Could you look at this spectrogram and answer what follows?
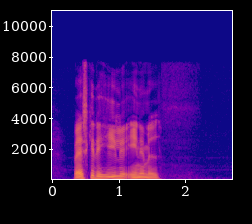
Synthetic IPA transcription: ʋæsɡ̥æd̥e̝ɦe̝ːləʔe̝nəmeð̞ˠ

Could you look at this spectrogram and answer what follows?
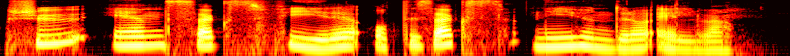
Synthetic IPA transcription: ʂʉːeːnsɛksfiːɾəʔɔt̪ɪsɛksniːhʉnd̪ɾəo̰ːʔɛ̰lʋə

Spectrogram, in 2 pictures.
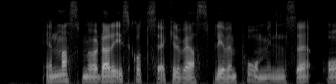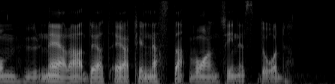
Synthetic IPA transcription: ʔɛnmasmœːɖaɾəʔɪskɔt̪sɛ̰ːkəɾvɛsb̥lɛvɛnpʰoːmɪnːəlsəʔɔmɦɵɾɳæːɾa̰d̪ɛt̪ʰæʈʰɪlnɛst̪ʰavɑːnsɪ̰nːə̰sd̪o̰ːd̪

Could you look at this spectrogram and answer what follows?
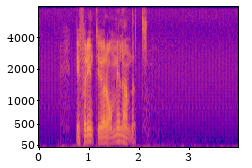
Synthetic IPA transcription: vɪfoːɾɪnt̪əjœːɾaɔmːɪland̪ə̰t̪

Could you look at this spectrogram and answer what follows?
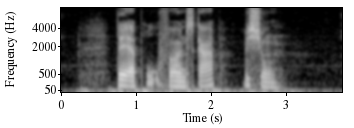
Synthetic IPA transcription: d̥ɑæɐb̥ʁṵːfɒ̽e̝nsɡ̥ɑ̈ːb̥ʋiɕo̝̰ːn

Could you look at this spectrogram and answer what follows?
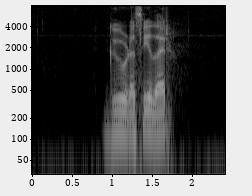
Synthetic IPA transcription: ɡʉːɽəsiːd̪əɾ

